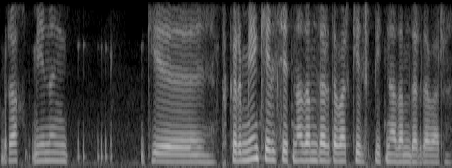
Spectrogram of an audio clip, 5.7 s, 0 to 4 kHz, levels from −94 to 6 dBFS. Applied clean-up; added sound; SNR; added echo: none; none; none; none.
